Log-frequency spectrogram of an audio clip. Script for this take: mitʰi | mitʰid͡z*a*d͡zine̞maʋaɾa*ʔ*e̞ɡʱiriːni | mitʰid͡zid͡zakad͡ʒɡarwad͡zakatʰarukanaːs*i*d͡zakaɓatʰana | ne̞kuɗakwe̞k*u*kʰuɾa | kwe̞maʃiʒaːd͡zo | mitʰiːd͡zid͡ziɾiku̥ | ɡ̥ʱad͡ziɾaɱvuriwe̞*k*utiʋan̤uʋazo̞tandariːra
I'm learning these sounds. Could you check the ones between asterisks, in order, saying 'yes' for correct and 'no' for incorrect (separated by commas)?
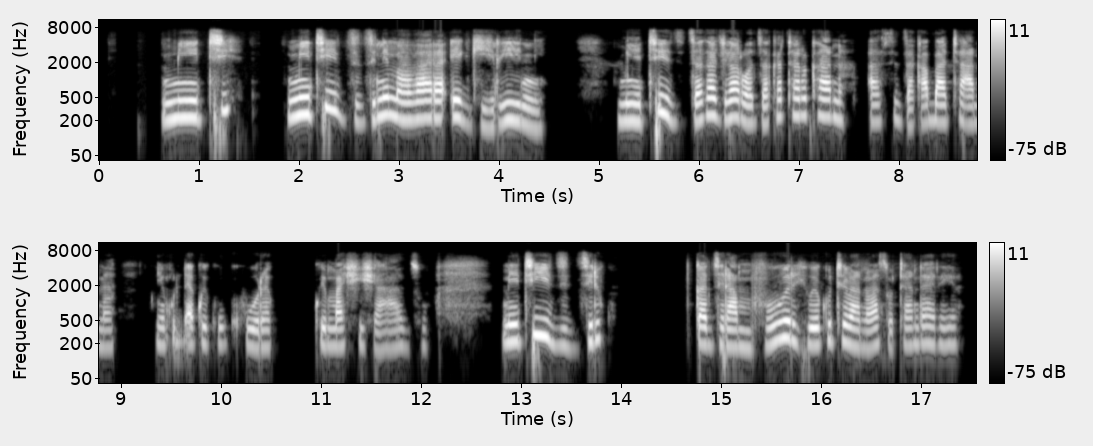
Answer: no, yes, yes, yes, yes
